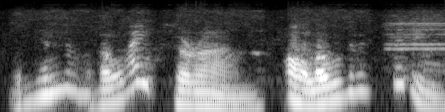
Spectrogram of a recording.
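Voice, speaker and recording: A man playing a boyish, eager space cadet sidekick, excitable and deferential, in 1950s radio serial style. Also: on the high side, racing, husky, heavily acted. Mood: curious, surprised. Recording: tinny, band-limited old radio recording.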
